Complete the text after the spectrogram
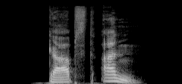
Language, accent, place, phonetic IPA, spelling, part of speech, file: German, Germany, Berlin, [ˌɡaːpst ˈan], gabst an, verb, De-gabst an.ogg
- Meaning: second-person singular preterite of angeben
